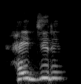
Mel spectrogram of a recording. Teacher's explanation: You will not make this letter Ra with full mouth or tafkhim. You will make it thin, light with tarqiq.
